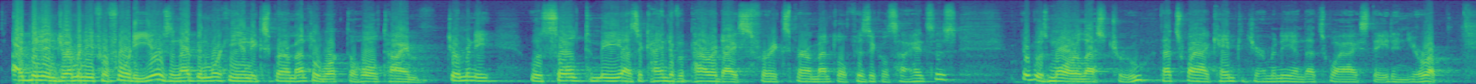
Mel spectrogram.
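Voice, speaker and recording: A somewhat breathy man's voice, fairly high in pitch, with audible room echo. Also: ordinary pitch variation, fairly quick pace. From Canada, Newfoundland. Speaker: professor. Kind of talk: lecture. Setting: stage with audience.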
